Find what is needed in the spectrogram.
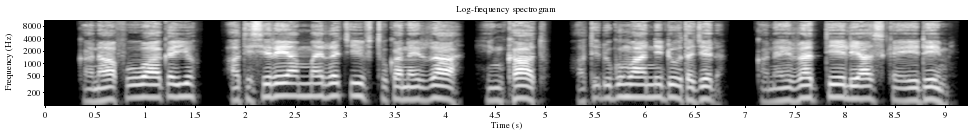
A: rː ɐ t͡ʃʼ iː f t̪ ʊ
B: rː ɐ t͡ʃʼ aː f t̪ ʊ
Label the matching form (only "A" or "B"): A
